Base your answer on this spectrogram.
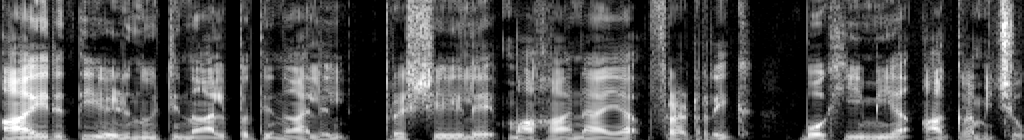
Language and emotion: Malayalam, neutral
